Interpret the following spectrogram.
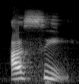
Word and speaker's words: assis: So I is pronounced like E, that is like coffee, okay, coffee. For example, Petit, Petit, that means small. Livre, livre, which means book. Assis, assis, which means seated, okay, to be sitting, seated, assis. And île, île, which means island, île, okay, that's the pronunciation of I.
